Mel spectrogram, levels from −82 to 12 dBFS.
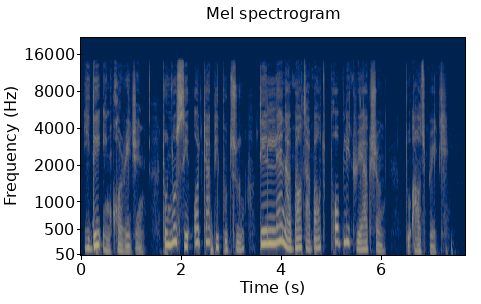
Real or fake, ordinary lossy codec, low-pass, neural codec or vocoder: real; none; 14.4 kHz; none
